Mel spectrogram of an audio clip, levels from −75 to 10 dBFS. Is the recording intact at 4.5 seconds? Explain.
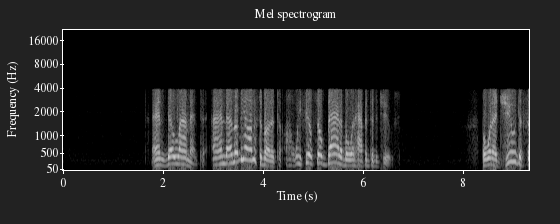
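No: G.726 ADPCM spans the whole clip, including 4.5 s. Coarse difference coding, which fits 16 kbit/s, leaves harsh rasping hiss tracking the speech, with nothing above 3.9 kHz.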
